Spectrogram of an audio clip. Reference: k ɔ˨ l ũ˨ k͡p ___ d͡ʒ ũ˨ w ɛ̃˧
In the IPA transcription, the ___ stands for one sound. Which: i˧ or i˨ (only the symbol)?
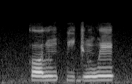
i˨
